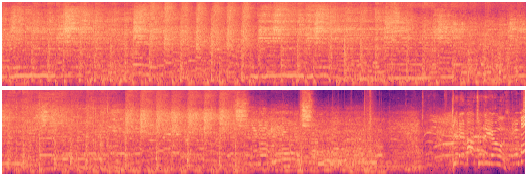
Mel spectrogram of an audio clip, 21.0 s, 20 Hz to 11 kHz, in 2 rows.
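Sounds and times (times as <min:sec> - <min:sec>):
drum kit hits: 0:00.0 - 0:15.4
heavy metal band playing live: 0:00.0 - 0:18.8.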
